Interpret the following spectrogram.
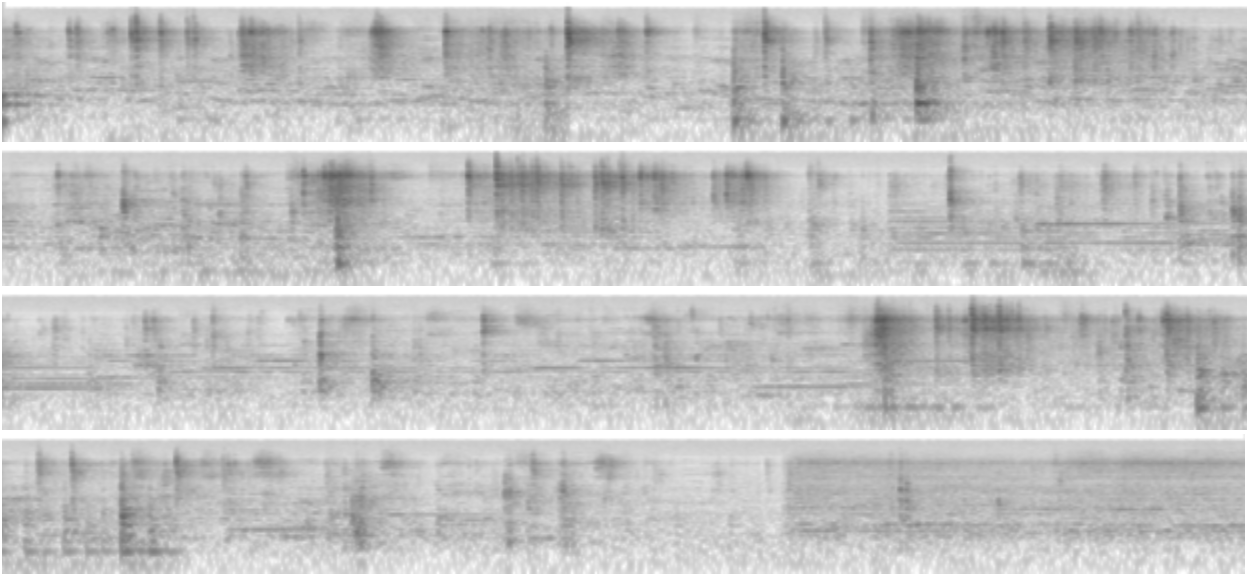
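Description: A hard red treat-dispenser wobbler toy being nosed by a dog, repeatedly tipping over and rocking back upright with irregular clacks and knocks against a wood-effect floor, some loud.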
